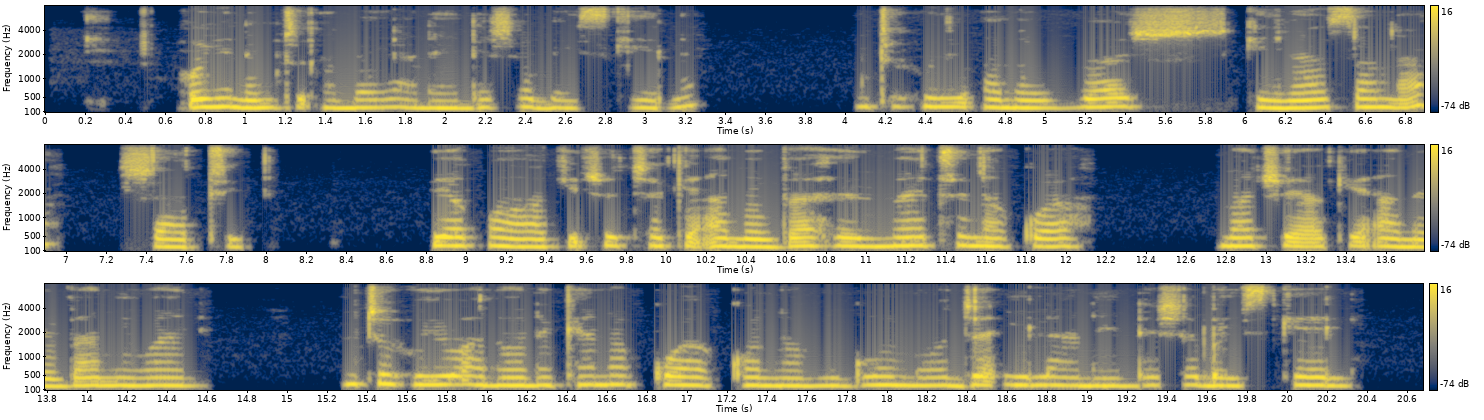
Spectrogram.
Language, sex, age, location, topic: Swahili, male, 18-24, Nakuru, education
